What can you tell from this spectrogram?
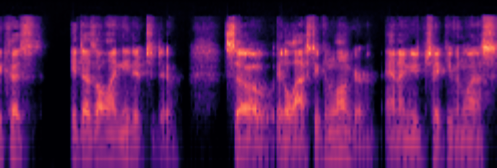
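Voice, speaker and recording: A man with a normal speaking voice, fairly low in pitch with ordinary pitch variation, talks at a fairly quick pace. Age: 60s. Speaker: guest sharing health experience. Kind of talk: testimony on video call. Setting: video call.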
